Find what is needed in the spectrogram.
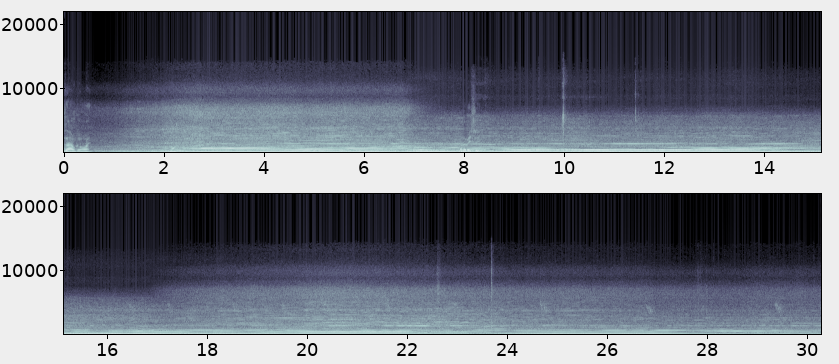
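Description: Small petrol engine of a yard tool running loudly at a steady high speed. Its revs drop at the start and climb back up about two seconds in.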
